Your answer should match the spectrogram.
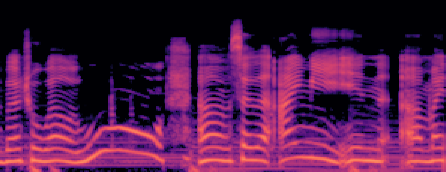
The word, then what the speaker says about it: Aimee: But yeah, it's pronounced Aimee, and that's a fun fact.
